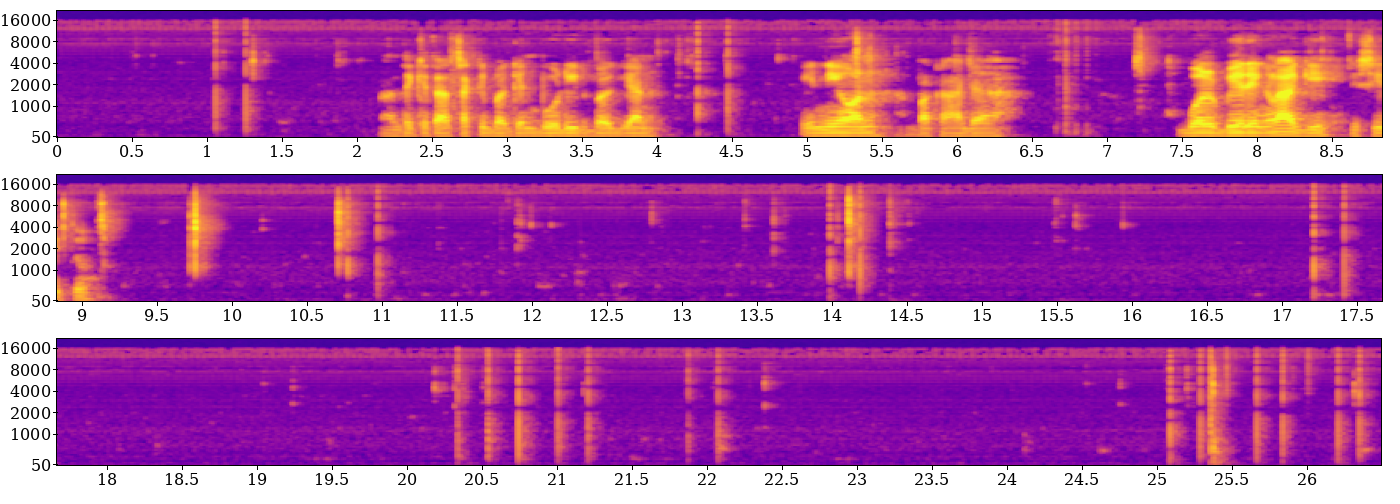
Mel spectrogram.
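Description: A small screwdriver ticks and clicks against metal parts.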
